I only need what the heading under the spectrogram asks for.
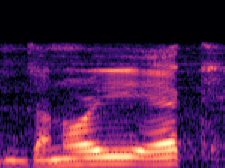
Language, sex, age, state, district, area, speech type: Assamese, male, 30-45, Assam, Charaideo, urban, spontaneous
